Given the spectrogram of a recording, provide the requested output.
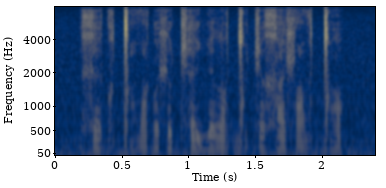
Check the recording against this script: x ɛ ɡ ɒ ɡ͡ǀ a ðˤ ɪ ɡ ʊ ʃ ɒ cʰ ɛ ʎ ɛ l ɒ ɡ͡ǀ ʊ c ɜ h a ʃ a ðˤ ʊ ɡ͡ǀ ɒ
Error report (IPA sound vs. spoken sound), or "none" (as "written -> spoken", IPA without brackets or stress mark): h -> x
